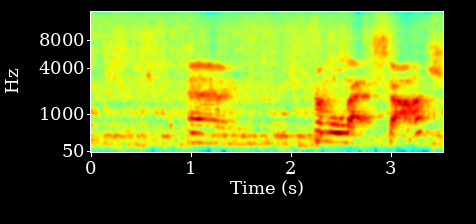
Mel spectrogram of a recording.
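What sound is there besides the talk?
rinsing rice in water by hand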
